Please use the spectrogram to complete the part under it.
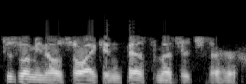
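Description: A man's voice: on the low side, fast, fairly bright tone, no echo. A male ambulance crew member giving status reports and messages over a two-way radio. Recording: dry, slightly muffled radio audio.

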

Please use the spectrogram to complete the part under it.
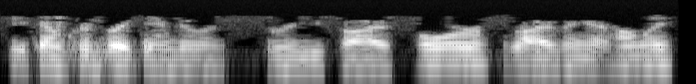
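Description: A man's voice: fairly low pitch, fairly even intonation, fairly quick, no echo. A man on an ambulance crew giving formulaic status reports over the radio. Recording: narrowband ambulance radio transmission.

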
